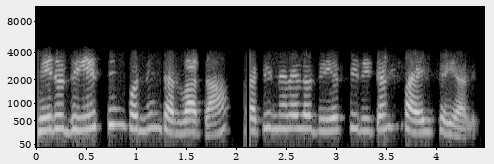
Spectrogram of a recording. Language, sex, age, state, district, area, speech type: Telugu, female, 30-45, Telangana, Bhadradri Kothagudem, urban, conversation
